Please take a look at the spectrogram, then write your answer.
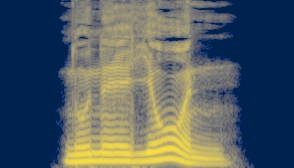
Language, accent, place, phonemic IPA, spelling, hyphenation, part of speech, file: German, Germany, Berlin, /nonɪˈli̯oːn/, Nonillion, No‧nil‧li‧on, numeral, De-Nonillion.ogg
- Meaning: septendecillion (10⁵⁴)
